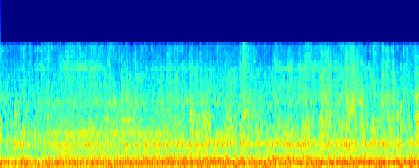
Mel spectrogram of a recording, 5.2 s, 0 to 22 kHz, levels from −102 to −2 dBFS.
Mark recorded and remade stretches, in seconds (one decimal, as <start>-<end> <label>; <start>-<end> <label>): 0.0-0.5 remade; 0.5-2.3 recorded; 2.3-5.2 remade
